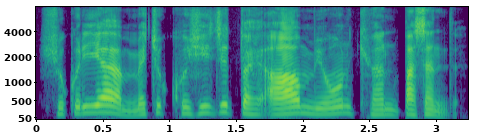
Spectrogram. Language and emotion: Kashmiri, surprised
